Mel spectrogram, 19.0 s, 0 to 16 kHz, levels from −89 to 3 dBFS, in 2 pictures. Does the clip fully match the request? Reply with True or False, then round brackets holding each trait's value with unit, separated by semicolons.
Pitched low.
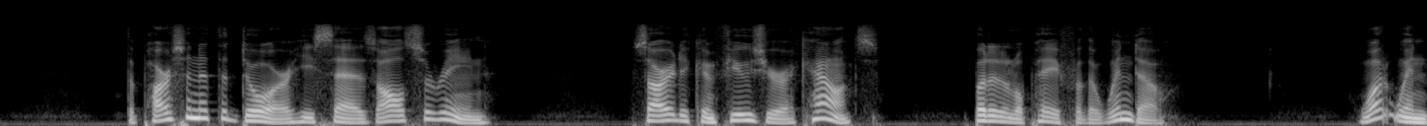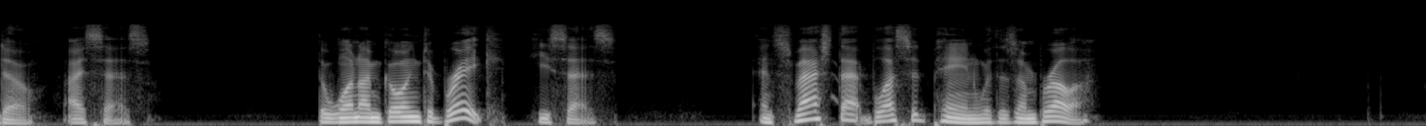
True (130 Hz)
